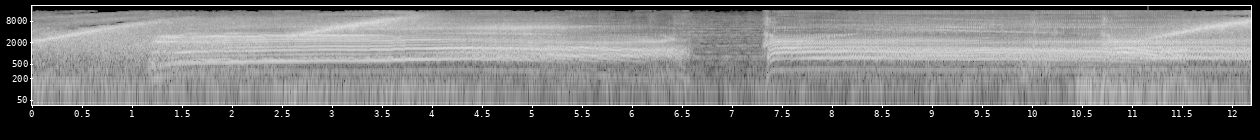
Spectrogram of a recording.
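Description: Two long, drawn-out battle screams, each held for about five seconds with a short break between them. They sound over a music soundtrack, and rising whoosh sound effects come near the start, a few seconds in and near the end.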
